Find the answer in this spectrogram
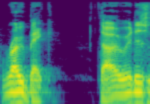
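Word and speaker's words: Råbäck: The manor house or herrgård in question is to be called Rayback, pronounced something like Robeck, though it is not its name.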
